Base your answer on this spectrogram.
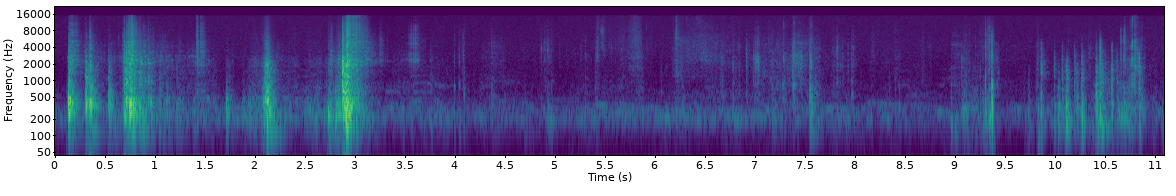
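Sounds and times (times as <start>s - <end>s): clicks and taps handling rifle: 4.8s - 5.6s
packaging rustling: 9.2s - 11.0s.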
